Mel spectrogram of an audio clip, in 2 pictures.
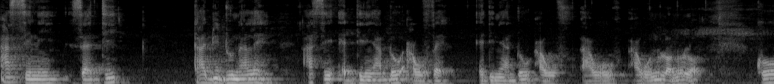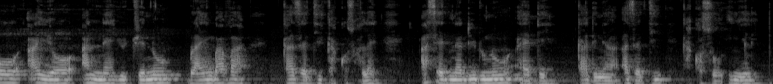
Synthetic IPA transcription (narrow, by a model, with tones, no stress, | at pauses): a˨sɪ˨nɪ̃˨zɛ˨t̪i˦ | ka˦ɖi˦ɖu˦nã˦lɛ˦ | a̰˨sɪ˨ʔɛ˨dɪ˨nĩ˨a˨ɖo˦a˨wo˨vɛ˨ | ɛ˨dɪ˨nĩ˨a˨ɖo˦a˨wa˨wa̰˨wo˨nʊ̃˦lɔ˨nʊ̃˦lɔ̰˨ko˦a˦jɔ˨a˨nɛ̃˨jo˨t͡ʃu˨˦e˨nõ˦ɡ͡bla˨ɲĩ˦ɡ͡ba˦va˦ | ka˦zɛ˨t̪i˦ka˨kɔ˨sʊ˨a˨lɛ˦ | a̰˨si˨ɛ˨di˨nã˨ɖi˦ɖu˨nʊ̃˦a˨ɛ˨ɖɪ˨ka̰˦dɪ˨nĩ˨a˨ʔa˦zɛ˨t̪i˦kḁ˨kɔ˨sʊ˨i˦ɲ˨ĩ˨˦li˦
